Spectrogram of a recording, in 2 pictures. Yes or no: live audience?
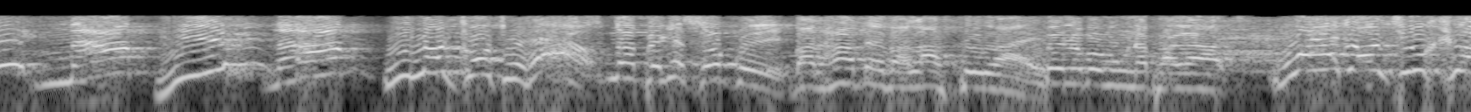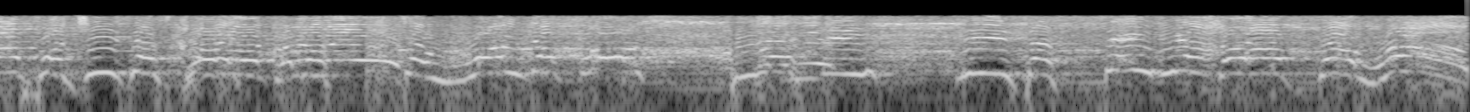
yes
